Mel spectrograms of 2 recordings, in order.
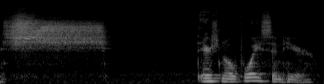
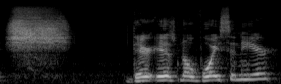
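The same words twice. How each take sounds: First: Whispered shush, breathy and hushed; hushing whisper. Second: Higher and louder hushing line; mock loud shush. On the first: Retold or imitated. Inner voice hushing him in a whisper. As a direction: hush the room like your inner voice. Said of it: "my voice was sitting there saying". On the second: Retelling his inner voice, hushing loudly. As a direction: hush him out loud, playfully. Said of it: "I don't hear you saying".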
